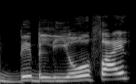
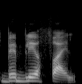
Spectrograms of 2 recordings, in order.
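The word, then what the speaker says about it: bibliophile: say biblophile we say we don't say biblopile biblopile is wrong it's biblophile biblophile so file we know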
